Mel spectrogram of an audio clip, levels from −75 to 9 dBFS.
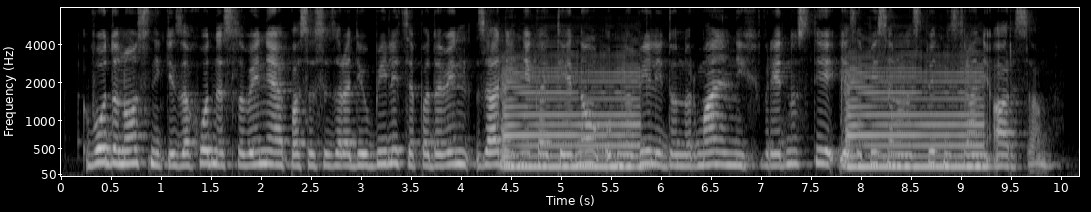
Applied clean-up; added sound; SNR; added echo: none; Wind instrument, woodwind instrument; 1 dB; none.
